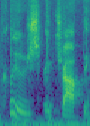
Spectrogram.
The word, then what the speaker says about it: Klug: I always get your last name wrong. It's actually Klug.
